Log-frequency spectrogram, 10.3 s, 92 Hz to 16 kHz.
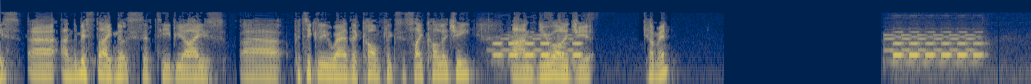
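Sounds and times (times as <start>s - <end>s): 
speech: 0.0s - 6.8s
quiet noise: 0.0s - 7.2s
electronic telephone of a phone system ringing: 4.9s - 5.9s, 8.8s - 9.9s.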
